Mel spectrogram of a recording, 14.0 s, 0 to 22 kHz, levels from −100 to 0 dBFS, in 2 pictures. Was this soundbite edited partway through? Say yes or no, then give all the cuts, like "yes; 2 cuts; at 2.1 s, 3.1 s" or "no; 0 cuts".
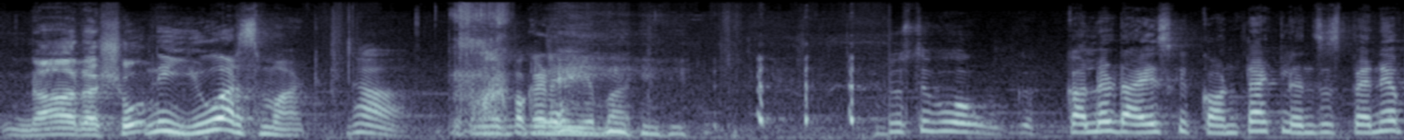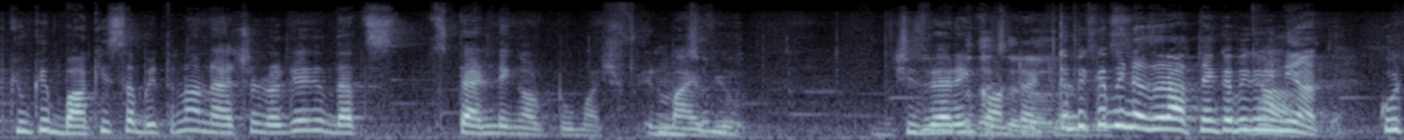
yes; 1 cut; at 4.4 s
